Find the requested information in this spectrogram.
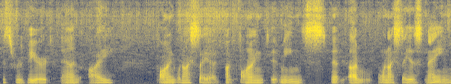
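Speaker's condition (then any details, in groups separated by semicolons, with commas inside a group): Cerebral palsy; from birth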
